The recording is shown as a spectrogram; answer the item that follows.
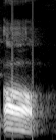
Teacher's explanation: जिनके उच्चारण में मुख पूरा खुलता है उनको विवृत बोलते हैं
